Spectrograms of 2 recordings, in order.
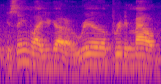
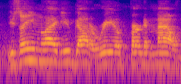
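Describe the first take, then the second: First: It is read in the speaker's normal accent. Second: It is said in a put-on regional accent. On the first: The speaker calls it wrong. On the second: The speaker calls it right.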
